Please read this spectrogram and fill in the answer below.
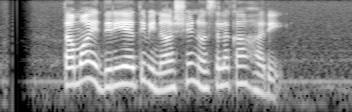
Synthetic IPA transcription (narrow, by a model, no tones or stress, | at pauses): t̪ɐmaːed̪iɾijɐɐt̪iʋinaːʃienosɐlɐkaːɦaɾḭ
